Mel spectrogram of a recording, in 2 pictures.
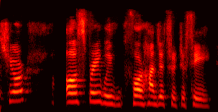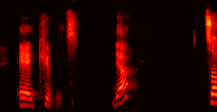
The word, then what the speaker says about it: Osprey: this year just last week the launched this or spray I had to to check how to pronounce that because I was not sure Osprey with 433 qubits yeah so some of the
